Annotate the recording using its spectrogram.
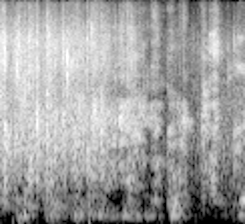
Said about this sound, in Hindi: बेटा जोरदार ताली हो जाएगी।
